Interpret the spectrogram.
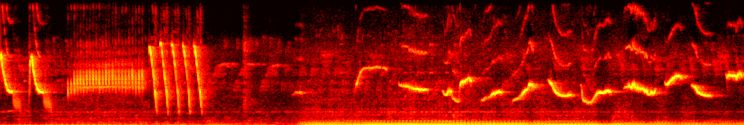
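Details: Atlantic canary singing: a varied opening of high buzzy and rapid trilled notes, a short quiet gap, then a series of clear whistled upslurred and downslurred notes over a low rumbling background.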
